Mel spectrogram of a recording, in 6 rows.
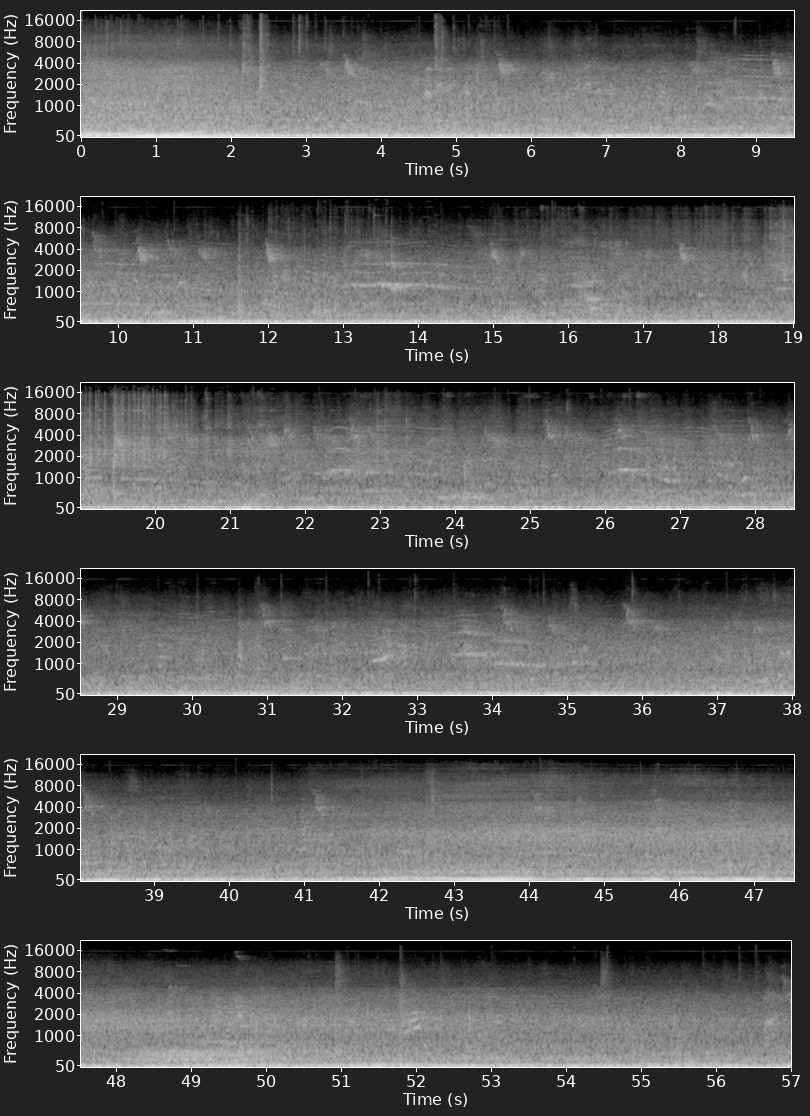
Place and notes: berlin: friedelstraße - the city, the country & me: late afternoon ambience
cars, cyclists, tourists
the city, the country & me: july 7, 2013
Berlin, Germany, 5 July 2013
